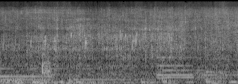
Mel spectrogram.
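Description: Fresh tomatoes sizzle loudly in a hot pan for a tomato pasta, with a spoon scraping and stirring through the steady frying hiss.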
